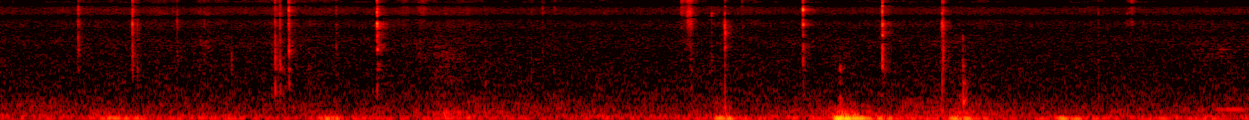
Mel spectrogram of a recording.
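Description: Faint, scattered clicks and light handling noise from a metal crochet hook working through rubber loom-band stitches, with a soft low thump about four seconds in.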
